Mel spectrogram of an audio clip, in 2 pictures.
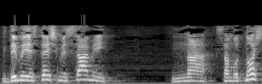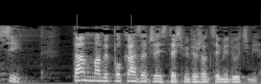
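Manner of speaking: usual speaking voice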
